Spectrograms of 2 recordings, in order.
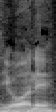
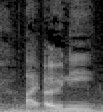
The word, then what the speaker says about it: Ioane: My name is Ioane, spelt I-O-A-N-E. A lot of people have pronounced my name incorrectly in various different ways. Some people have called me Ioni, others have called me Ioane. Some people have even called me Iwan.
